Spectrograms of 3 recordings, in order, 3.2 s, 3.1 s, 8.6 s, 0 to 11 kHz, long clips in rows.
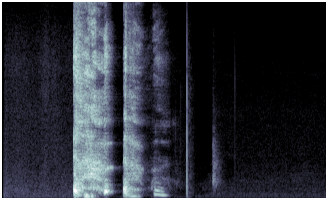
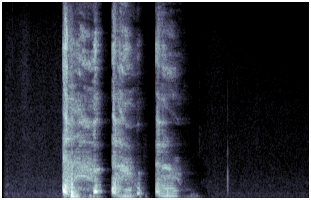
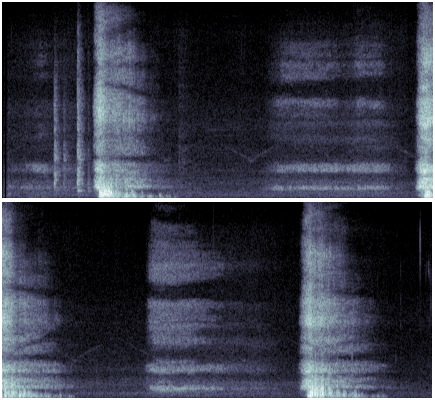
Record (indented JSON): {
  "cough_length": "3.2 s",
  "cough_amplitude": 32768,
  "cough_signal_mean_std_ratio": 0.26,
  "three_cough_length": "3.1 s",
  "three_cough_amplitude": 32767,
  "three_cough_signal_mean_std_ratio": 0.27,
  "exhalation_length": "8.6 s",
  "exhalation_amplitude": 32550,
  "exhalation_signal_mean_std_ratio": 0.27,
  "survey_phase": "beta (2021-08-13 to 2022-03-07)",
  "age": "18-44",
  "gender": "Female",
  "wearing_mask": "No",
  "symptom_cough_any": true,
  "symptom_runny_or_blocked_nose": true,
  "symptom_shortness_of_breath": true,
  "symptom_sore_throat": true,
  "symptom_fatigue": true,
  "symptom_fever_high_temperature": true,
  "symptom_headache": true,
  "symptom_onset": "3 days",
  "smoker_status": "Never smoked",
  "respiratory_condition_asthma": true,
  "respiratory_condition_other": false,
  "recruitment_source": "Test and Trace",
  "submission_delay": "2 days",
  "covid_test_result": "Positive",
  "covid_test_method": "ePCR"
}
